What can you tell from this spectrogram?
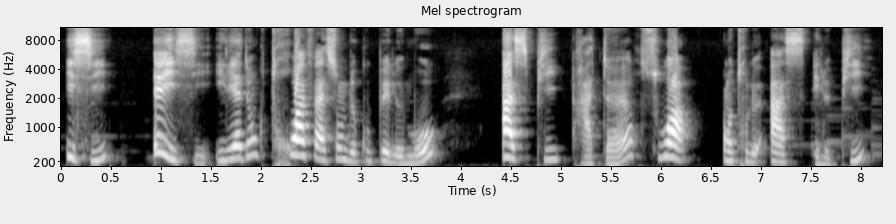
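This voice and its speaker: A woman giving a children's grammar lesson, speaking slowly and clearly, breaking words into syllables and asking the viewer questions. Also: fairly high pitch, animated. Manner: slow and clearly articulated, syllable by syllable; addresses the viewer warmly with questions. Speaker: teacher. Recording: soft background music.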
